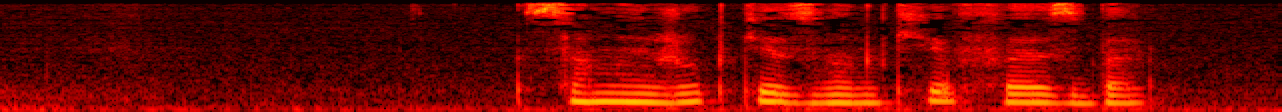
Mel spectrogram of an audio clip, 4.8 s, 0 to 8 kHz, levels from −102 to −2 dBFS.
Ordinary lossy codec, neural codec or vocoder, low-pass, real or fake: MP3, 32 kbps; vocoder, 44.1 kHz, 128 mel bands, Pupu-Vocoder; 7.2 kHz; fake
